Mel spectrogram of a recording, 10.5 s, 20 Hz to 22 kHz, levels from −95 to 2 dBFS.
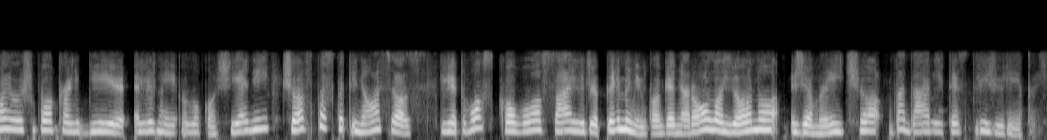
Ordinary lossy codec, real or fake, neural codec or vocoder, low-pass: Opus, 24 kbps; fake; codec, 16 kHz in and 24 kHz out, 0.6 kbps, FireRedTTS-2 codec; 5.4 kHz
